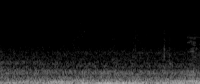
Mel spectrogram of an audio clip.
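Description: A car's steady low rumble of engine and tyres, heard from inside the cabin as it drives slowly along an unpaved dirt road.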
